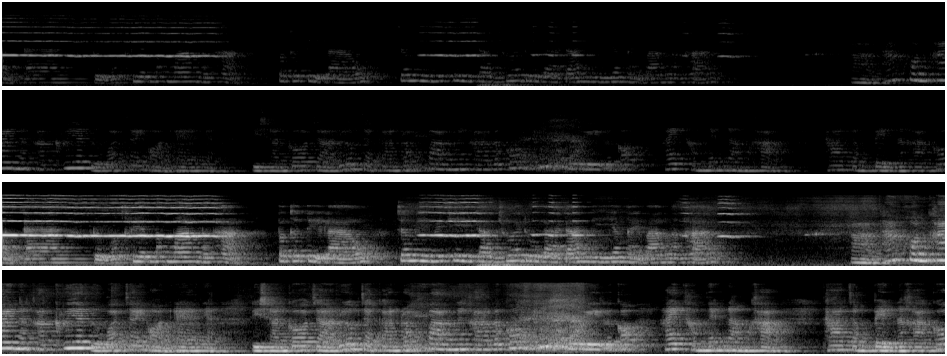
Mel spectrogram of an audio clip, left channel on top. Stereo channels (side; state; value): left; quieter; 24.7 dB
